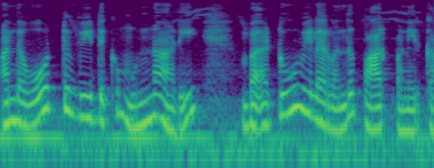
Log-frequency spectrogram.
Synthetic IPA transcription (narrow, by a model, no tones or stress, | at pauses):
ʔɐnd̪ɐoːʈːɯʋiːʈːɯkːɯmʊnːaːɽi | bɐʈuːʋɪlɐɾʋɐnd̪ɯpaːɾk̚pɐɳːɪɾɯkːãː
